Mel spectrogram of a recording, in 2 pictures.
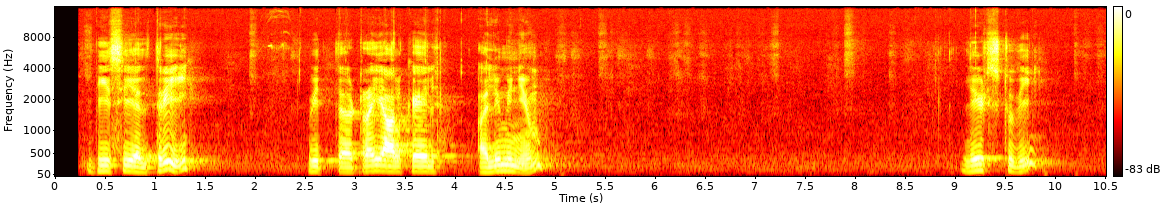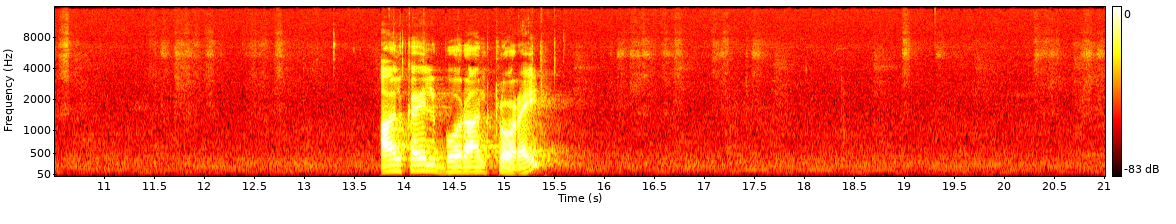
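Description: A felt-tip marker squeaks and scratches softly on paper.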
